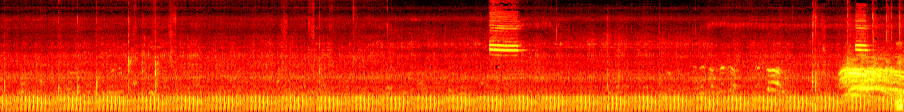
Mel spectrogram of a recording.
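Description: A referee's whistle gives one short blast about halfway through, over a steady, evenly pulsing low engine drone.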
